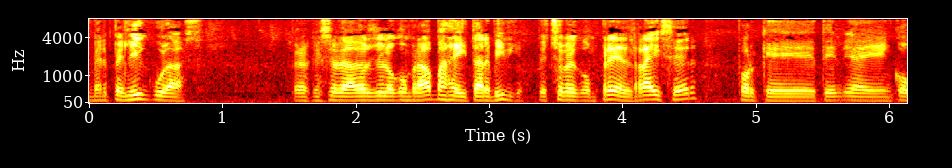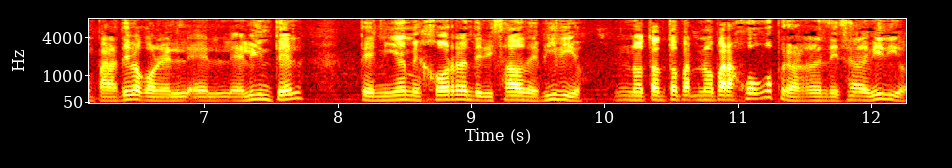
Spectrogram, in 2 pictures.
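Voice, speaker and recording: A man talks at a fairly quick pace in a dark, mellow tone. His pitch is medium and his intonation fairly even. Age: 40s. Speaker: tech podcaster. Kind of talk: casual monologue. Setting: outdoors. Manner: fast.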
